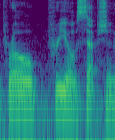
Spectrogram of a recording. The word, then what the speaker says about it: proprioception: t i o n Pro preoception I looked it up because I was saying it wrong last week so I learned how to say it correctly so that was that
